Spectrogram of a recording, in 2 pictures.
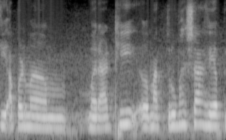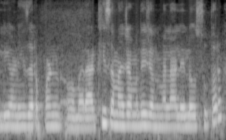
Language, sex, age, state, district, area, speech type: Marathi, female, 45-60, Maharashtra, Sangli, urban, spontaneous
